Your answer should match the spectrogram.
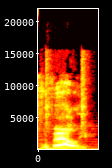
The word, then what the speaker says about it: Lavallee: Please let me know if I pronounced that correctly. That was pretty close. It's Lavallee. Oh, Lavallee.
